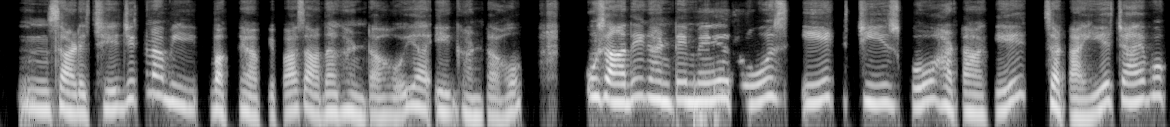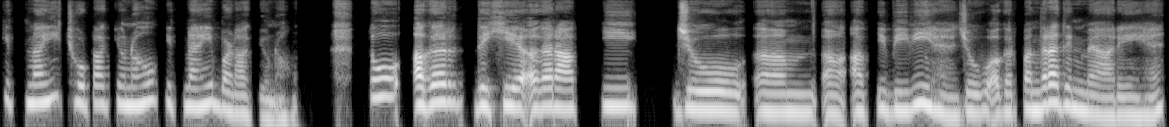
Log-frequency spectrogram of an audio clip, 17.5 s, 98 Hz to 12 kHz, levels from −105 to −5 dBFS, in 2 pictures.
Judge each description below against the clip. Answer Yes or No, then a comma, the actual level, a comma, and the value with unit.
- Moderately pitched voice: No, high, 205 Hz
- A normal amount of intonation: No, wide, 5.8 semitones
